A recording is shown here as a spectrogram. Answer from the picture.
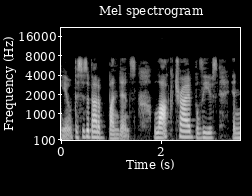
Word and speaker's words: LOC: equalize out that balance now Locke is pronounced Locke because you're locking your future in place with this habit I very much connect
